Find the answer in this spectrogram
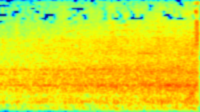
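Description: Steady ambient noise of a football stadium during play: an even low rumble and hiss with no distinct events standing out.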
